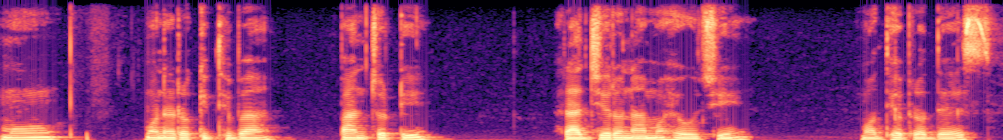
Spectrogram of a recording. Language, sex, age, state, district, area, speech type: Odia, male, 18-30, Odisha, Kandhamal, rural, spontaneous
